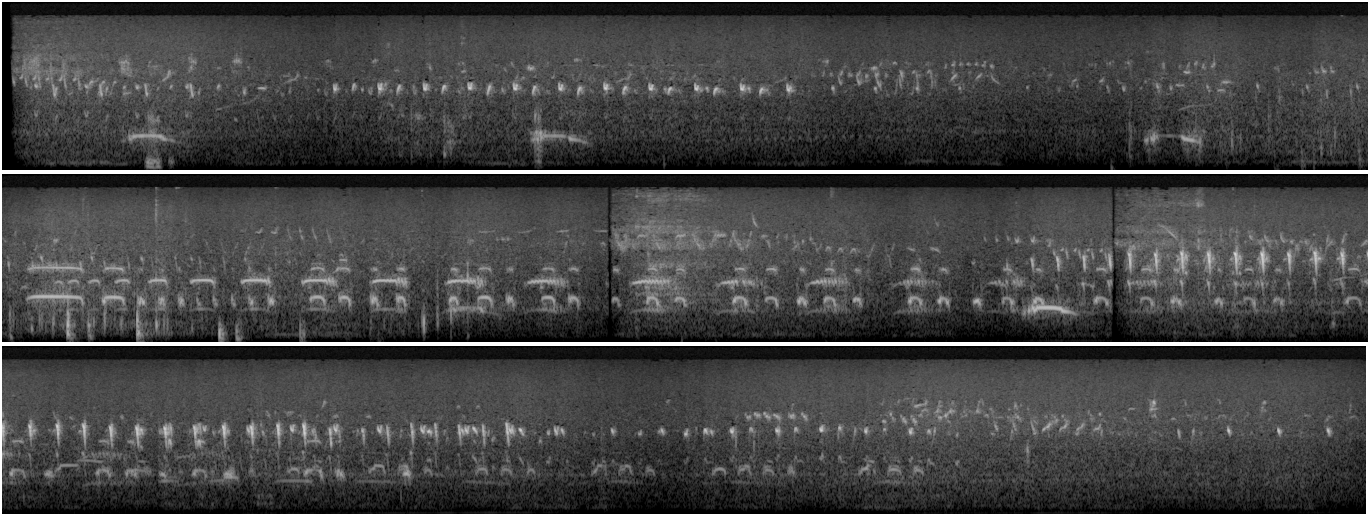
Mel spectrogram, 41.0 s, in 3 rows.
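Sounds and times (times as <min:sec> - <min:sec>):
high repeated bird calls: 0:00.9 - 0:02.0, 0:13.6 - 0:36.7
marsh birds honking: 0:13.6 - 0:18.5.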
